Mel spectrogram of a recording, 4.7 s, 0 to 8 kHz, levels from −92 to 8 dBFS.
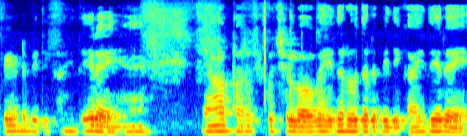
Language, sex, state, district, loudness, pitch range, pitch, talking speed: Hindi, male, Haryana, Charkhi Dadri, -17 LUFS, 115-125 Hz, 120 Hz, 220 wpm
